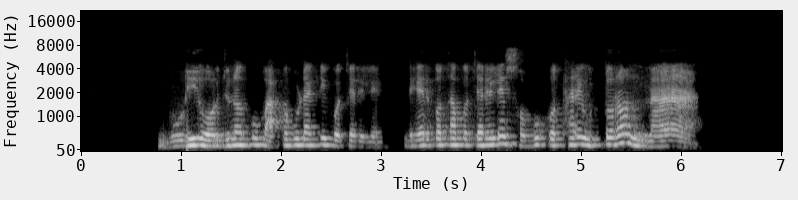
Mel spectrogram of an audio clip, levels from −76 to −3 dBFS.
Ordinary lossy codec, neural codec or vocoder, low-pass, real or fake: Opus, 32 kbps; vocoder, 22.05 kHz, 80 mel bands, WaveNeXt; 7.2 kHz; fake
